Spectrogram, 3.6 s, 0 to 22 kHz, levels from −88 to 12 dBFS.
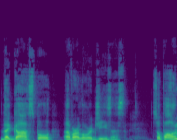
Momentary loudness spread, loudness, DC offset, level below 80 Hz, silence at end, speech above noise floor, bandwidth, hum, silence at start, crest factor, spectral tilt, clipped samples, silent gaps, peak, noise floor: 13 LU; -17 LUFS; under 0.1%; -48 dBFS; 0 s; 39 dB; 12 kHz; none; 0 s; 16 dB; -5.5 dB/octave; under 0.1%; none; 0 dBFS; -54 dBFS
